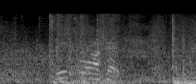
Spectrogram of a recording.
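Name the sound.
rocket fire in the video game Control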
